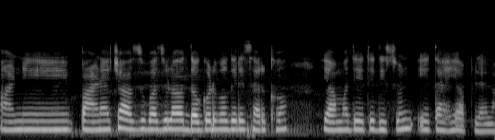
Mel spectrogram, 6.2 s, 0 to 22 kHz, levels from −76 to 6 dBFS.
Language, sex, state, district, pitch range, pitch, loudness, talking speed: Marathi, female, Maharashtra, Sindhudurg, 210-220 Hz, 215 Hz, -24 LUFS, 115 wpm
